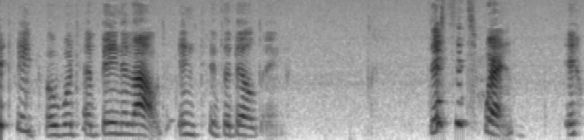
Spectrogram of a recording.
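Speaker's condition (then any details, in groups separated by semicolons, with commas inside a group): Cerebral palsy; oxygen starvation at birth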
